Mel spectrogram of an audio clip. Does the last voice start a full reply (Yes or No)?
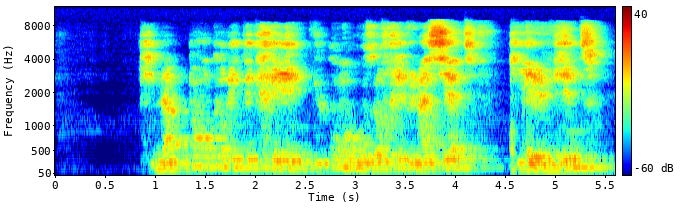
No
